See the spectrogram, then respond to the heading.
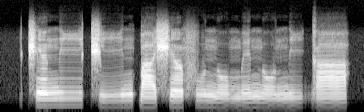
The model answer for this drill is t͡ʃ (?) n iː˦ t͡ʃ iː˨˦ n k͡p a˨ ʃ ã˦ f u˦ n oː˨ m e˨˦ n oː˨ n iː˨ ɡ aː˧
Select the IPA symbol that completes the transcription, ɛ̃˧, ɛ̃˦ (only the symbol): ɛ̃˦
